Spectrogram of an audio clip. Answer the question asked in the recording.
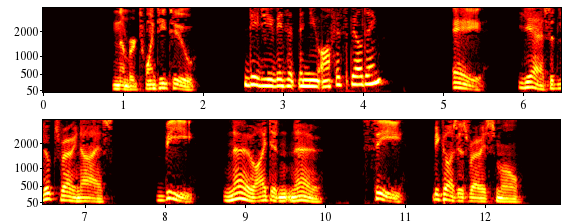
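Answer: A: Yes, it looks very nice.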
